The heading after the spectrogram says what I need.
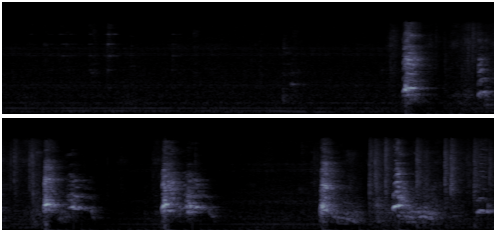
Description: Small dog barking a few times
